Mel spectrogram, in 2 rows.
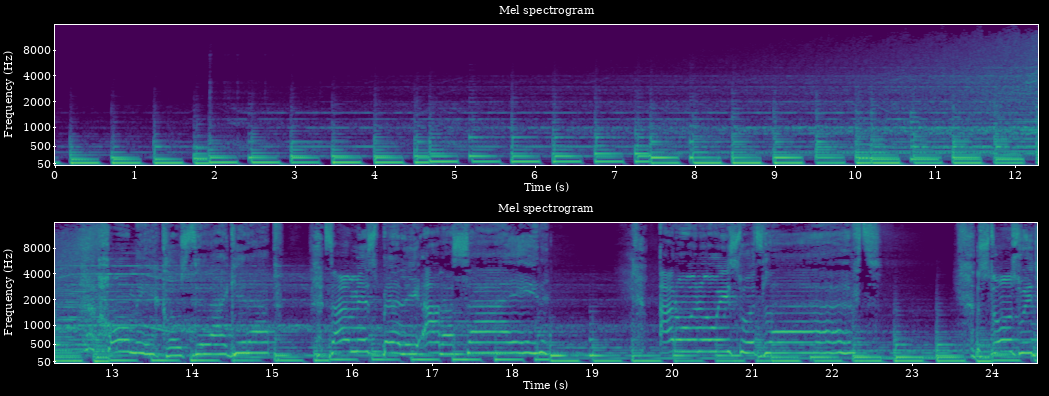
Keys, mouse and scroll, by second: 0.5 click, 2.3 shift+click, 5.3 scroll down 1, 5.8-6.2 scroll up 1, 8.1 scroll down 1, 8.8 scroll up 1, 10.5 click, 10.7 double click, 11.9 click, 14.4 ctrl+z, 14.7 ctrl+z, 15.4 click, 16.2 click, 18.7 scroll down 1, 19.3 scroll up 1, 19.7 click, 20.9 scroll down 1, 22.1 shift+click, 23.0 shift+click, 23.7 shift+click.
